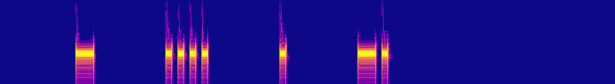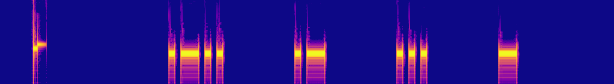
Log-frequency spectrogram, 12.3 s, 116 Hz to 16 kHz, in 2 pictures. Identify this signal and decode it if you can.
Morse code, heard as a keyed tone, about 20 wpm, spaced as for 9 wpm, 700 Hz. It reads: THEN LAST
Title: 4x Character Spacing - Top 300 Words - 20wpm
